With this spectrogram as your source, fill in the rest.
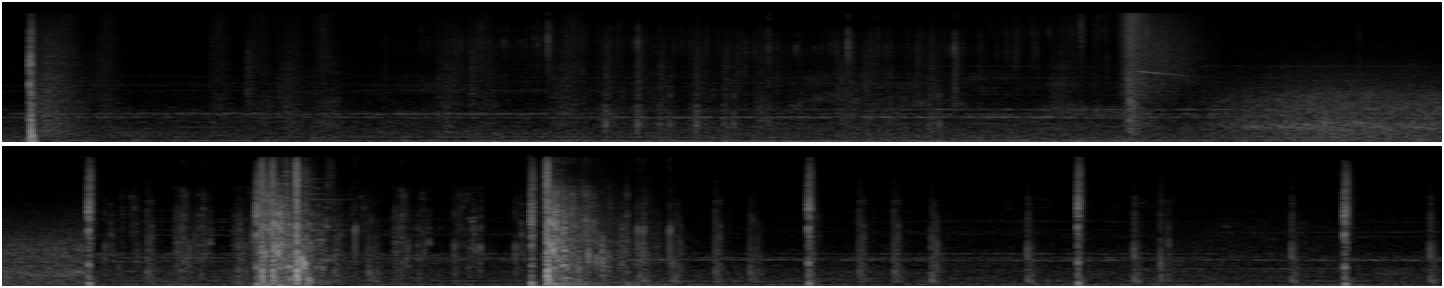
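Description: Footsteps crunch steadily on hard ground.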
